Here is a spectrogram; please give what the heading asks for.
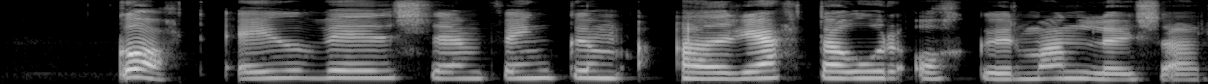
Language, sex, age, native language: Icelandic, female, 14, Icelandic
